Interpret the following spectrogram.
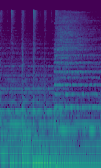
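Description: Instrumental song intro led by keyboard: a few struck notes, then a held chord with a deep bass note from about a second in.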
